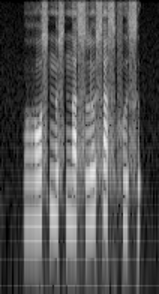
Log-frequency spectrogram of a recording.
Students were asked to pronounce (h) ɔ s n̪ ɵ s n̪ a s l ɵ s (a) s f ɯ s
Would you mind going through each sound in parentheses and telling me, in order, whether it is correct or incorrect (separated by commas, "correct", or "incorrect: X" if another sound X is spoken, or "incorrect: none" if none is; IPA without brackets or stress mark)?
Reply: incorrect: ɦ, correct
